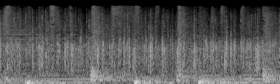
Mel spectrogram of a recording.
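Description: A crowd applauds steadily, a dense wash of clapping filling the space, with a few louder thumps and faint voices mixed in beneath the sustained clatter.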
